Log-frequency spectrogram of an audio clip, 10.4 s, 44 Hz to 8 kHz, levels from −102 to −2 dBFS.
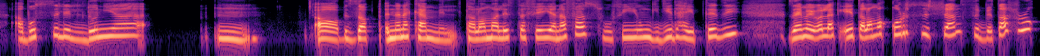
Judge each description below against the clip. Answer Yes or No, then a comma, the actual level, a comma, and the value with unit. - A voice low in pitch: No, very high, 250 Hz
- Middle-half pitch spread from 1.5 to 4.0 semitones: No, average, 4.4 semitones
